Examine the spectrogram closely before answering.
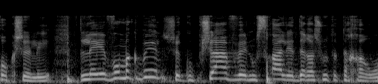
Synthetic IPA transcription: o̞kʃe̞lilejevumakbilʃe̞ɡupʃave̞nusχaːljedeʁaʃutataχaʁu

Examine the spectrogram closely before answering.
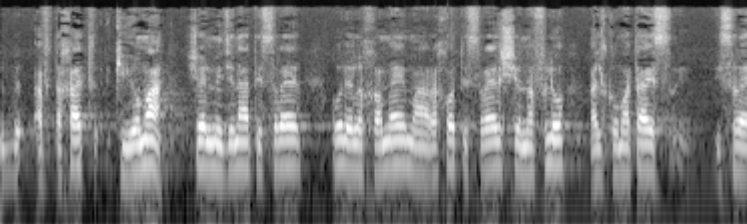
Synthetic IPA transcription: a̰vt̪aχat̪kijuma | ʃelmed̪inat̪isʁae̞l | uleloχame̞jmaːɾaχo̞t̪isʁae̞lʃenaflualkomat̪a | isʁae

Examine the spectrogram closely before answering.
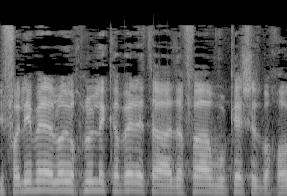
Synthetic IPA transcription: ifanimelelo̞juχlule̞kabe̞let̪aːd̪afaːmvukeʃet̪baχo

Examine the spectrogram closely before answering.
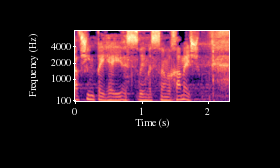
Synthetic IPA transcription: afʃinpɛjɦɛjəsʁiməsʁinvəχamɛʃ

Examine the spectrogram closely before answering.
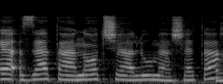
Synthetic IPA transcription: zeat̪aano̞t̪ʃealumeaʃet̪a

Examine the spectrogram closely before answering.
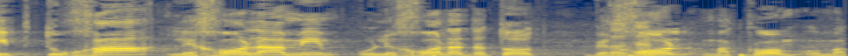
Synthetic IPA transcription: ipt̪uχale̞χo̞laːmimuleχo̞lad̪at̪o̞t̪ | beχo̞lmako̞muma

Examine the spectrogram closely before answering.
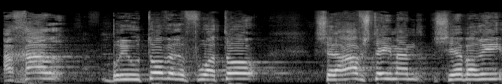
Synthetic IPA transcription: ʔaχaʁ | bʁiuto̞veʁefuat̪o̞ | ʃe̞laʁavʃte̞jmanʃejebaʁi

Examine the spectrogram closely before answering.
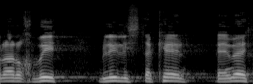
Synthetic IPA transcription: ɾaɾoχbit̪blilist̪ake̞l | beːmet̪

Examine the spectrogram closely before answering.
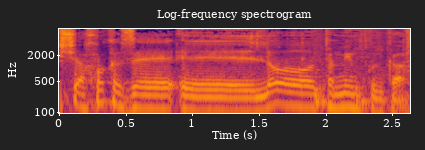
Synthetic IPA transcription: ʃeaχo̞kaze | lot̪amimkolka̰χ

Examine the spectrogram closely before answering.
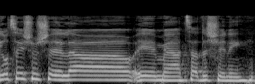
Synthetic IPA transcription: iʁot͡sajeʃuːʃe̞ːlaemeat͡sadhaʃe̞ni

